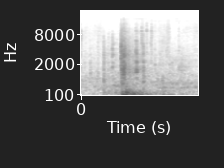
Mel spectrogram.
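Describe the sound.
A door is pushed shut, giving a single dull thump with a brief rattle that fades into low background noise.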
